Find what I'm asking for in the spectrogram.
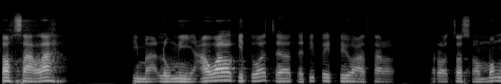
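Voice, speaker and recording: With monotone, flat intonation, a man speaks at a medium pitch in a dry, close sound with no echo. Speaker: footwear industry pattern engineer. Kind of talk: sharing session interview.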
